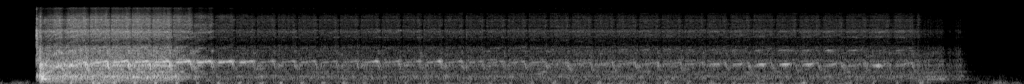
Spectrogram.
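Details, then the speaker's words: Massey Ferguson 7 lawn mower sitting many years: starter spins engine quickly and evenly for several seconds, never catches; owner thinks carburetor mixture screw needs turning out more; possibly lean mixture, crank no start. "no I don't think that's it I think she needs a little bit more twist that screw in the carburetor out"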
